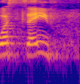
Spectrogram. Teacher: مثلا صاد میں صفت لازمہ استعلا اور اطباق ادا نہ کرنے سے معنی غلط ہو جاتا ہے۔ صاد میں صفت استعلا اور صفت اطباق پایا جاتا ہے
